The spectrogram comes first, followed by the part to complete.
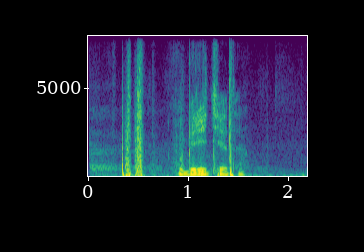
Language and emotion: Russian, neutral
